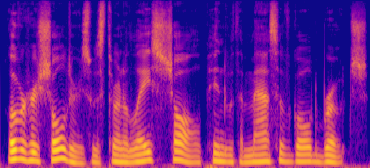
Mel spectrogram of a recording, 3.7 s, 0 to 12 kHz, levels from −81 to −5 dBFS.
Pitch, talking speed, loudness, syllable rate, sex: 140 Hz, 225 wpm, -19 LUFS, 5.4 syllables/s, male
